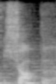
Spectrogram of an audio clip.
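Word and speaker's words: ショップ: Now notice you have a small tsu, okay? Notice, remember we had TSU, a small su. That kind of makes a T sound, essentially, okay?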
